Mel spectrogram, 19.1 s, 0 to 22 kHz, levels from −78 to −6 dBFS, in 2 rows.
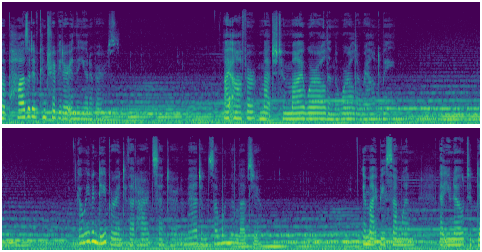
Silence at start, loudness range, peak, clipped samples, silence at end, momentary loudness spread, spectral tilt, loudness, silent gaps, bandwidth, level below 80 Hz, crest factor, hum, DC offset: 0 s; 3 LU; -6 dBFS; under 0.1%; 0 s; 8 LU; -6 dB/octave; -22 LUFS; none; 17 kHz; -32 dBFS; 16 dB; none; 0.3%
